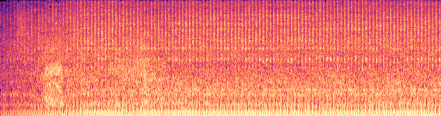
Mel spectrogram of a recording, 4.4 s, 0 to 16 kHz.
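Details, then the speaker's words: 1994 Volvo 480 2.0 litre, idling after exhaust refit with sealing paste: steady idle with a fast, ragged puffing tick over the exhaust note; exhaust still leaking at the rear joint, clamp not crushing it properly. "yeah I can still feel it I can still feel a lot of exhaust gas coming off that that's not tightened at all"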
